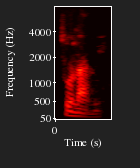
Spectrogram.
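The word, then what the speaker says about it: tsunami: सुनामी. T silent है सुनामी.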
